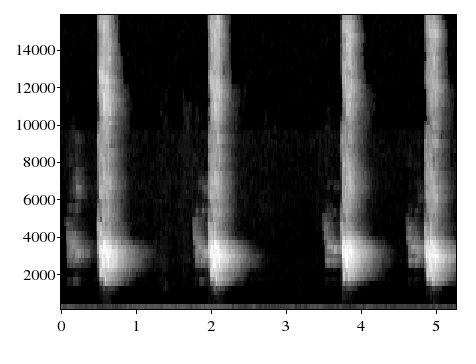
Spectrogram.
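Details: Four rasping budgerigar contact calls at roughly 1.5-second intervals, used to call back an escaped bird, with a quiet low hum behind them.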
